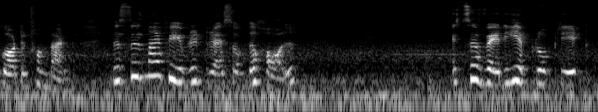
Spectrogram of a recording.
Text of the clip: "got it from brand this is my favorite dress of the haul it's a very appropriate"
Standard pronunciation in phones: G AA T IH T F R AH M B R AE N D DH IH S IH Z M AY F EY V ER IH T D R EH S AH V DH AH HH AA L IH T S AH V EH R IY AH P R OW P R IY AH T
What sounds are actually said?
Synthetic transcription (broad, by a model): G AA T IH T F R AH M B AE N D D IH S IH Z M AY F EY V ER IH T D R EH S AH V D AH HH AA L IH T S AH V EH R IY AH P R OW P R IY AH T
